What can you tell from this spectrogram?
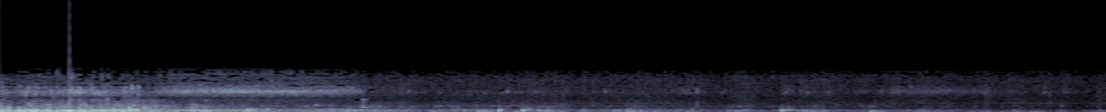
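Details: A grey whale's sustained, high tonal note, underwater off Laguna Beach, sounds for two seconds over a low underwater rumble.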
